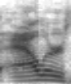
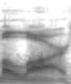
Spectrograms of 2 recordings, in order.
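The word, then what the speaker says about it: Allar: Dude, James Franklin said Drew Aller's name wrong for a year. He called him Alar. He called his own quarterback the wrong name.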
